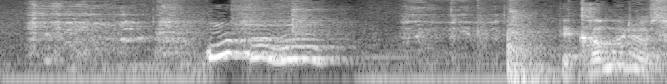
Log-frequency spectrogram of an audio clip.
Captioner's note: giggles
